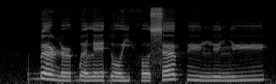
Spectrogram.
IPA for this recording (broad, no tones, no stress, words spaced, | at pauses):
ɓœɳ ɾə˞ɓəleɗoj hosœ py n̪yny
